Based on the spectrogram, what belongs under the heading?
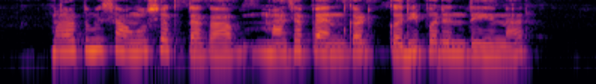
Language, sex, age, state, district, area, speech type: Marathi, female, 18-30, Maharashtra, Bhandara, rural, spontaneous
